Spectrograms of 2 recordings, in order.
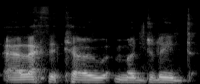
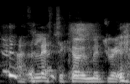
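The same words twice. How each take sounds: First: It is said with a Spanish-style accent. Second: It is said with an ordinary English accent.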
